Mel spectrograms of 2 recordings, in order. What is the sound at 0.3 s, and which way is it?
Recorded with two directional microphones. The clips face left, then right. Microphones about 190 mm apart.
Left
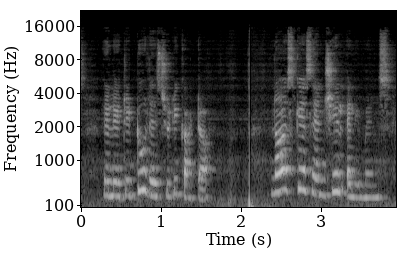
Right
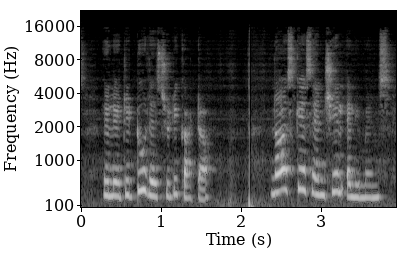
A woman's voice, 40° right (ahead or behind).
